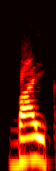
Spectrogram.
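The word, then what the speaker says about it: bike: आई बाइक लाइक mic nice वहां पास nice वहां स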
